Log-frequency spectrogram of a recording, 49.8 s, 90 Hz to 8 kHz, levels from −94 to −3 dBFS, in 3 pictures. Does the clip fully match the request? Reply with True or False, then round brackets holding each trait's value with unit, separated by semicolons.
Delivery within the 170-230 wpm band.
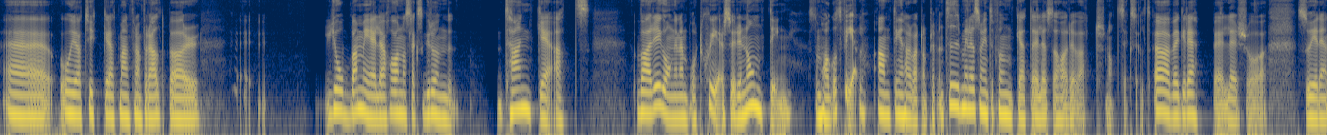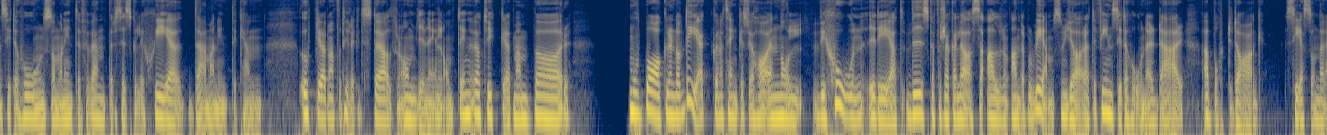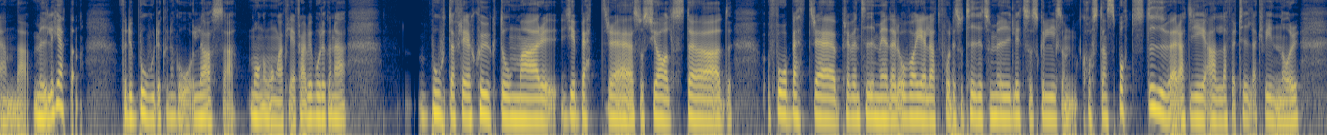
True (195 wpm)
